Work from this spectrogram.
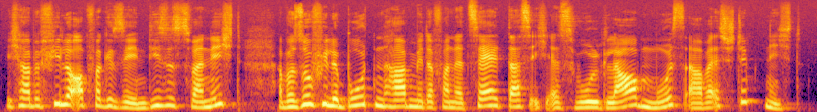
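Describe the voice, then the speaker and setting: A woman's voice: mid-range voice, fast talker, natural voice. An actress playing a sardonic, aggrieved female messenger in a radio drama, delivering a digressive monologue full of rhetorical questions and self-corrections. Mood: indignant, sardonic.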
